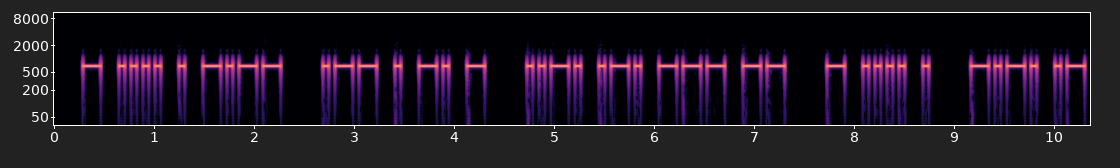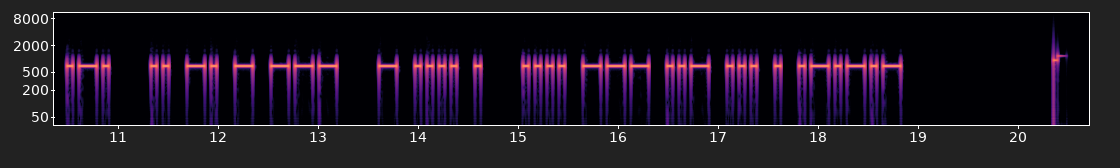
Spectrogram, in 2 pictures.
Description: Morse code, heard as a keyed tone, about 20 wpm, 700 Hz. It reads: THEY WENT FROM THE CAR INTO THE HOUSE.
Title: Sentences from Top 1000 Words - Review Part 1 - 20wpm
